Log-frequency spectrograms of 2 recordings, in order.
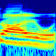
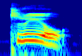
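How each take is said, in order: First: The first vowel sounds like 'eye'. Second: The first vowel sounds like 'ee'. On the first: The speaker calls it wrong. "It's not ट्रायो" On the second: The speaker calls it right. "It is ट्रियो"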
